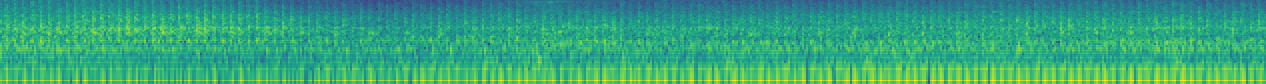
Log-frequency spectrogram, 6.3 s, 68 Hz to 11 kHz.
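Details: Perkins 4.108M four-cylinder 50 hp marine diesel, first start after six years idle, glow plugs preheated: steady even diesel clatter at constant idle, no misses or knocks; exhaust carries water, no smoke, alternator charging; healthy smooth idle.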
